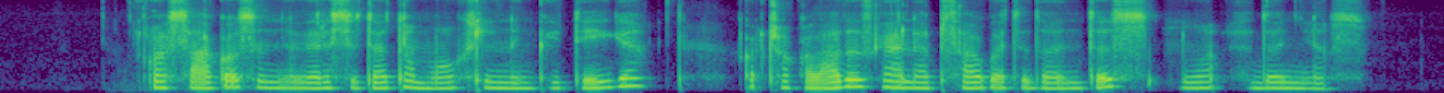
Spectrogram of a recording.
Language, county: Lithuanian, Šiauliai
